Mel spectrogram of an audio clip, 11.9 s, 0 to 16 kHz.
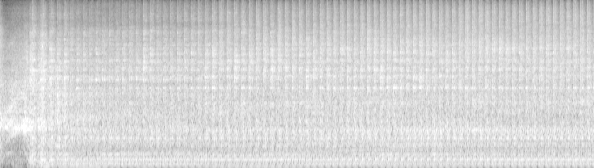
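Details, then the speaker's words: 2005 Audi A4 B7 2.0 TDI diesel: starts, then idles with a pronounced rhythmic lumpy pulsing, around four beats per second, heavy smoke from the EGR/turbo area; owner suspects a clog there or turbo failure; rough idle. "As you can hear, it's running very, very lumpy and there is a lot of smoke coming out of that area."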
